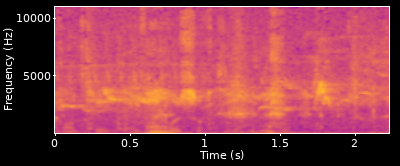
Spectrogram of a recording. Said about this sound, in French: Voilà, on est en pleine nature. Et donc, on entend de temps en temps quand même des véhicules qui passent à côté. Mais bon. Mais les oiseaux, on les entend aussi.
